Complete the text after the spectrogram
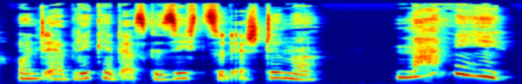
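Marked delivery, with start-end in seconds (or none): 2.6-3.4 high, loud, overjoyed cry of Mami!; child calling out to her mother in delight; excited shout. A narrator's reading. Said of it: "rufe ich ganz aufgeregt". (aufgeregter, lauter Freudenruf)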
